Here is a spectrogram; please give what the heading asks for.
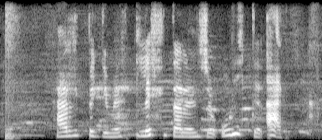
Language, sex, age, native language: Icelandic, female, 11, Icelandic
